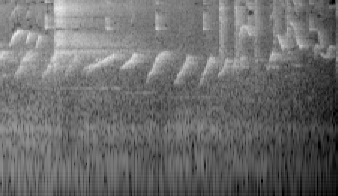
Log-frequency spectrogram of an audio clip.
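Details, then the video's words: White-rumped shama training song to draw replies from kept birds: quick series of rising whistled notes, about three per second, ending in higher chatter that fades out. "Trek Murai Batu"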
